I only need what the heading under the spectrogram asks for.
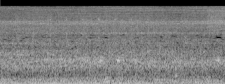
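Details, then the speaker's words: Petrol engine idling after engine work: steady airy hiss from air sucked in through a dry-rotted, cracked vacuum hose, located with carb spray; vacuum leak. "yeah there's my problem you can probably hear that hissing all right there's one problem"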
